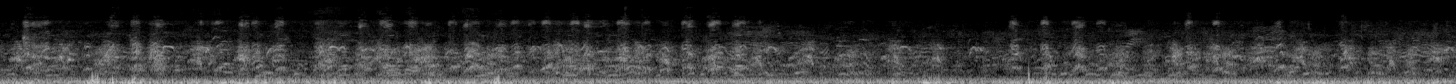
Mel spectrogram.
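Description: Dogs barking repeatedly in many short, high yaps, over a steady low rumble of wind on the microphone.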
